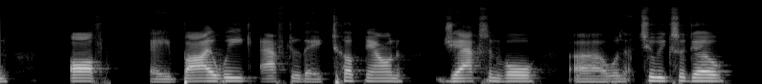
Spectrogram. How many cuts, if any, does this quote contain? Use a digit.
0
